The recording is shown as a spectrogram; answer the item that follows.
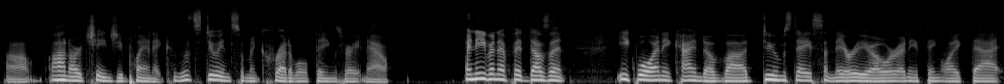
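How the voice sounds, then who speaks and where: A woman with a mellow, dark-toned voice talks as a show co-host. She comments on the news in a conversational but opinionated and emphatic way. The sound is dry, with very little room around her. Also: deep voice, no echo. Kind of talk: informal news commentary and chat.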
